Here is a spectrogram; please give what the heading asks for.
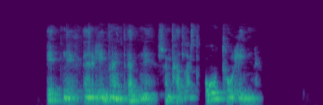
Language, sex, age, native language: Icelandic, male, 40-49, Icelandic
